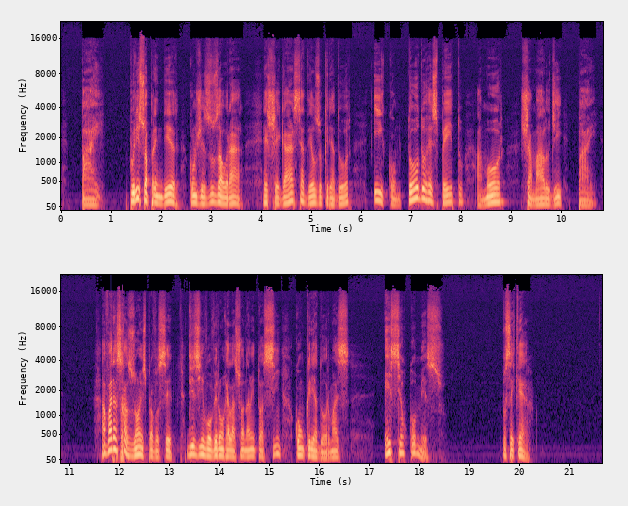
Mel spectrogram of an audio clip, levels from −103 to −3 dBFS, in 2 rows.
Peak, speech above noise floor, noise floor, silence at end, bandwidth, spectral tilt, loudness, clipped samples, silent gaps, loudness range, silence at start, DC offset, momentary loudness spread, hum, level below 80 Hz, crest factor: 0 dBFS; 43 dB; -63 dBFS; 1.45 s; 18.5 kHz; -5 dB/octave; -20 LUFS; under 0.1%; none; 5 LU; 0.4 s; under 0.1%; 13 LU; none; -40 dBFS; 22 dB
